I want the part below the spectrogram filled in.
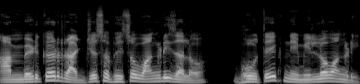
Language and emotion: Goan Konkani, neutral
